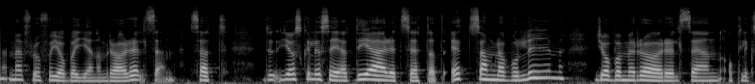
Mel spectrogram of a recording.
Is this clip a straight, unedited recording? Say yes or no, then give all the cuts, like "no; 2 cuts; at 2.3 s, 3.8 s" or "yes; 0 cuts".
no; 1 cut; at 1.8 s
